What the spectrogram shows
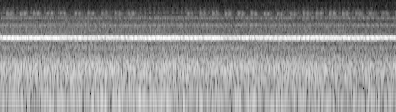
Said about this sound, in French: Et j'assiste ce soir à un concert, donc à un chorus fabuleux, dont les auteurs sont les grillons italiens, le Cantus Penusens.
